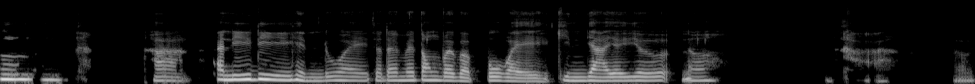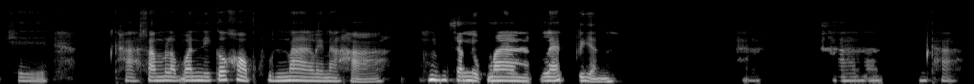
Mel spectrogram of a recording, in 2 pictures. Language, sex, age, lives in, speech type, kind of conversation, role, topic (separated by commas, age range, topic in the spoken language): Thai, female, 45-49, Thailand, conversation, unstructured, none, คุณรักษาสมดุลในการออกกำลังกายในชีวิตประจำวันอย่างไร?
